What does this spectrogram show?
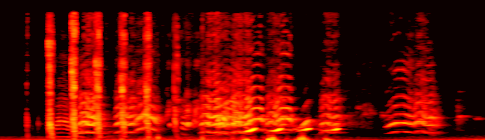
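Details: Rose-ringed parakeet, a talking ringneck parrot kept as a pet, giving a rapid run of squeaky, harmonic, speech-like chatter with bending whistled notes, then a pause and a final short rising-falling phrase.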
